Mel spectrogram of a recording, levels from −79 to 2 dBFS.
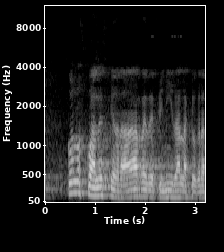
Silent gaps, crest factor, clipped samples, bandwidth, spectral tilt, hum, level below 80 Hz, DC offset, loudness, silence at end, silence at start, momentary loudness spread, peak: none; 18 dB; under 0.1%; 7.2 kHz; -9.5 dB/octave; none; -72 dBFS; under 0.1%; -21 LUFS; 0 s; 0 s; 8 LU; -4 dBFS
